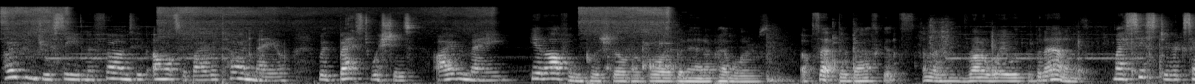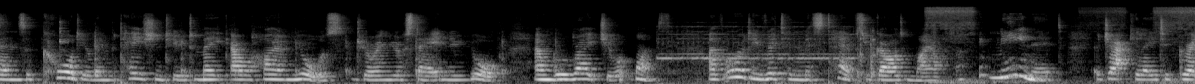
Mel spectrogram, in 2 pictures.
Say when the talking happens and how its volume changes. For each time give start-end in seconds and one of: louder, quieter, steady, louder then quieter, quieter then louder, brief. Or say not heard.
0.0-23.8 steady.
